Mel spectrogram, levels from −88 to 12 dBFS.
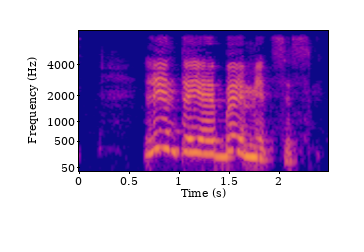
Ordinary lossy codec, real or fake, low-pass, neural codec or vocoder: Opus, 64 kbps; real; 7.2 kHz; none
